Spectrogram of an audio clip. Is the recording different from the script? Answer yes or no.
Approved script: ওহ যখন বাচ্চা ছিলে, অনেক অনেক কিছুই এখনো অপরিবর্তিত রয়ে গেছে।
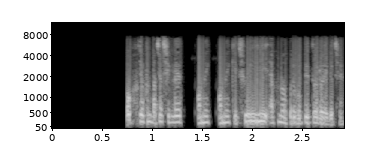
no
